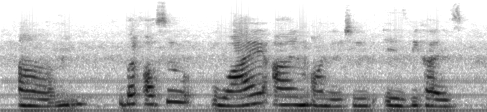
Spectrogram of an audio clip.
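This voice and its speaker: Over noticeable background noise, a woman talks with a fairly high pitch and fairly even intonation. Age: 20s. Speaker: YouTuber and college student. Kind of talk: casual vlog monologue. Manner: hesitant, many fillers.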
